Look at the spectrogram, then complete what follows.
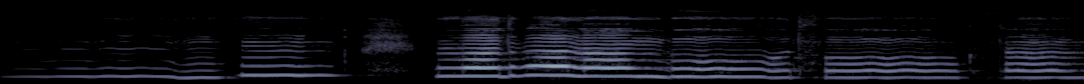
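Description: A person humming a slow tune, one note at a time, with a short breath about two seconds in.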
